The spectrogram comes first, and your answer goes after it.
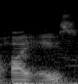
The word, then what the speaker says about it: Hiace: The Toyota Hiace, so it's spelled Hiace. It's called the Hiace.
